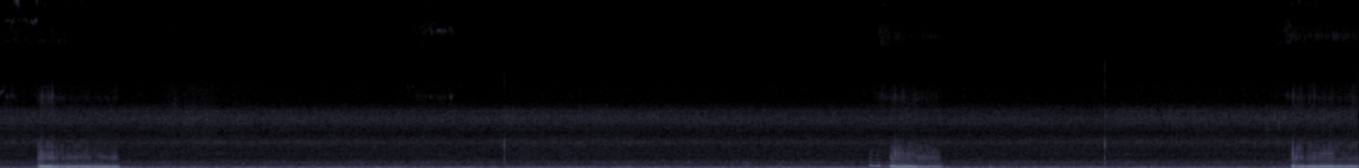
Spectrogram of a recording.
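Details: A slumbering pet Chihuahua, one of a brother and sister (white male aged six, black female aged five), lets out three short, grunting snores at long irregular gaps, each a buzzy low rumble, amid quiet room tone.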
